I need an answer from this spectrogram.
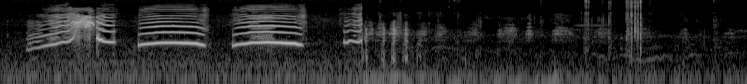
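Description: Barbary macaque calls: four high calls with a clear pitch in the first three and a half seconds, the first one rising and two held for about half a second each. They are followed by faint, irregular clicking as a nutria gnaws its food.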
